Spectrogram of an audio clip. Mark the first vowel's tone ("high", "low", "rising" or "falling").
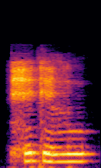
rising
